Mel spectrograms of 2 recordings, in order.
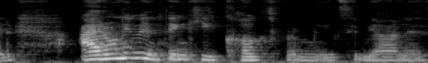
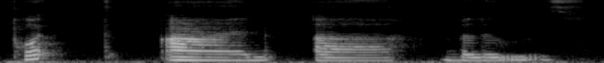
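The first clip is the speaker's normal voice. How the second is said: very slow, halting delivery of an order; imitating the man; 3 dB quieter, much slower than usual. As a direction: drag each word out with pauses. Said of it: "The man says".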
